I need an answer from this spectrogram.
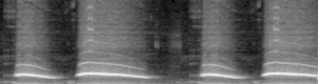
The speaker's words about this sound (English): felt happy and whistled.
